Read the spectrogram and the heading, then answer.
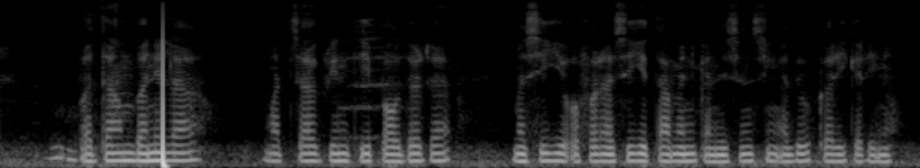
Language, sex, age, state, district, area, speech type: Manipuri, male, 18-30, Manipur, Churachandpur, rural, read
